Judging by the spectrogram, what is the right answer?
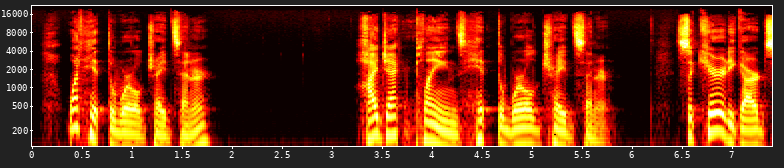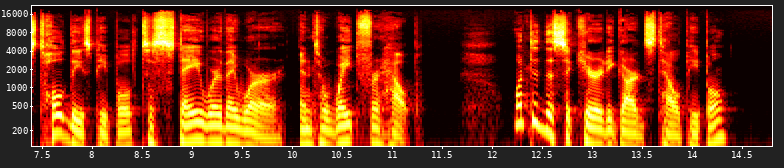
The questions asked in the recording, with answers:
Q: What did the security guards tell people?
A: Security guards told people to stay where they were and to wait for help.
